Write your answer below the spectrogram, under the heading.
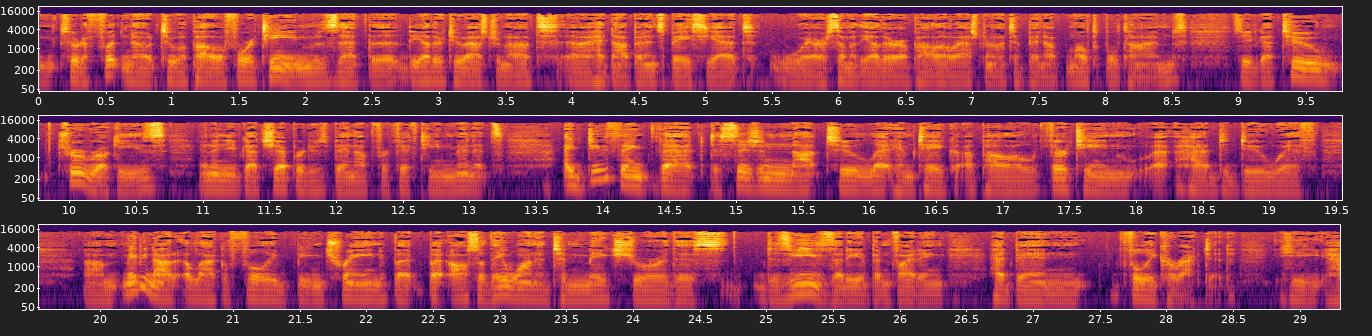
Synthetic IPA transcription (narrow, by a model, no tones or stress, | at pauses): sɔɹɾʌv̥fʊtⁿnoʊtʰəəpʰɑlˠoʊfɔɹtʰĩnwʌzðɨt̪̚ðɨðiʌðə˞tʰʉæstɹ̥ɨnɑtsɨdⁿnə̰t̚b̥ɨ̃nɨ̃nspeɪsjɛ̰t̚wə˞sʌ̃mʌvðiʌðə˞əpʰɑlˠoʊæ̰stɹənɑ̰tshɨd̚bɨ̃nʌ̰p̚mʌlˠtʰə̥pl̩ˠtʰã̰ɪ̃mz̥soʊjʉvɡɑtʰʉtʰɹ̥ʉɹʊkizɨ̃nðɨ̃njʉvɡɑtʃɛpə˞d̚hʉzbɨ̃nʌpfə˞fɪftʰĩnmɪ̃nɨtsaɪdɨθɪ̃ŋk̚ðɨtd̥ɨsɪʒɨ̃nːətʰɨlɛt̚hɨ̃mtʰeɪkʰə̰pʰɑlˠoʊθɜ˞tʰĩnɨd̚tʰɨdɨwɪð̥ | meɪbinəɾəlækʌv̥fʊlˠibiɪ̃ŋtʰɹ̥ẽɪ̃nb̥ʌt̚b̥ʌɾʔɔlˠsoʊðeɪwɑ̃ɾ̃ɨd̚tʰɨmeɪkʃʊɹðɪsd̥ɨzizðɨt̚hiɨd̚bɨ̃nfaɪɾɪ̰̃ŋɨd̚bɪ̃nfʊlˠikʰə̰˞ɛ̰k̚tʰɨ̰d̥i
